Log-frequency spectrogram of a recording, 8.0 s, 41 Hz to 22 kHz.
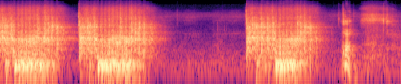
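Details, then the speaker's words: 1980 Kawasaki KZ750 four-cylinder with an unhooked red lead: it fires raggedly during starter bursts and falls silent when the button is released. Owner suspects a wiring or spark issue since everything stops with the start button; unconfirmed. "I'm almost positive cuz that's firing up and lighting off like it's supposed to. It just won't keep running. It's like everything stops as soon as I let go of that start button which tells me we got a wiring issue."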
